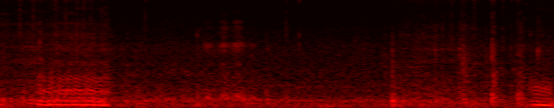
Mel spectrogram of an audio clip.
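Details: A three-year-old female English Staffy asleep gives a low, rumbling snore, then breathes noisily, with a second snore starting at the end; ordinary dog snoring.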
